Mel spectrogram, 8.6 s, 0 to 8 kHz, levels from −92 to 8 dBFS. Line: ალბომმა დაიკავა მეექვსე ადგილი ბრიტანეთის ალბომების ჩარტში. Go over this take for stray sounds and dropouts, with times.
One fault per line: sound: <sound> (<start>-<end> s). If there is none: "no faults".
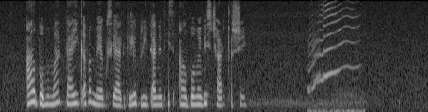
sound: dropout (3.3-3.4 s)
sound: squeak (6.1-7.3 s)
